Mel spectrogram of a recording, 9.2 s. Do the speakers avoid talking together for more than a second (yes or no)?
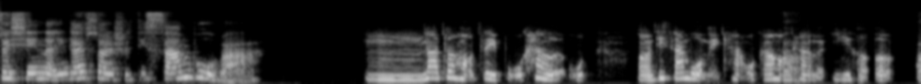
yes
